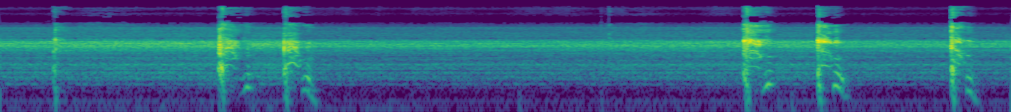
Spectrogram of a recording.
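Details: Coughing fits after smoking from a bong: six harsh, dry cough bursts in two clusters over a steady background hum; irritant cough.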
